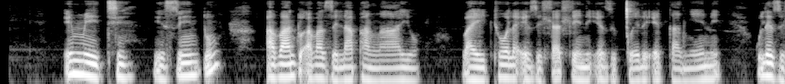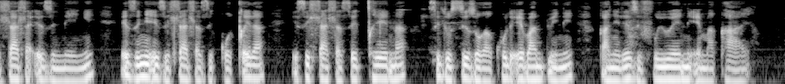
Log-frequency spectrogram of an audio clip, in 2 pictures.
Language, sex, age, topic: North Ndebele, female, 36-49, health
